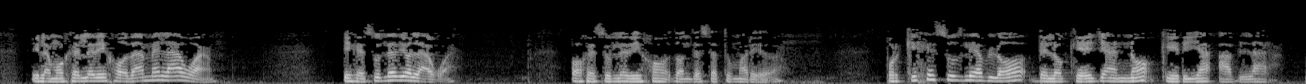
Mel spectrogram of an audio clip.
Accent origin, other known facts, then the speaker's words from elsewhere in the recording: Mexico; Soy mexicano. No sé qué acento tengo porque me dicen que tengo muchos acentos. Porque he escuchado mucho a los venezolanos y a los colombianos. Pero también hablo mexicano mezclado con algo de pocho, spanglish.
